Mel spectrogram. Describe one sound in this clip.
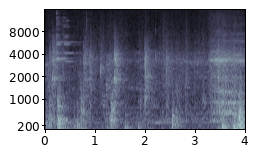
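Footsteps approach on a hard floor.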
